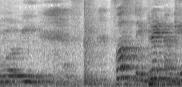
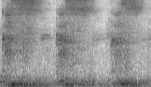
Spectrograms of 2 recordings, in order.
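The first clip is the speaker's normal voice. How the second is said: soft whispered hiss fading away; hissed name; 8 dB quieter, much slower than usual. Acted. Scaly teacher hissing the boy's name in a dream. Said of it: "she hissed".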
